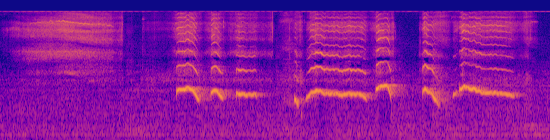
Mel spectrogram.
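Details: Pet Chihuahua Dexter "singing" in a run of short, whistly whining notes, some rising and some dipping, strung together with brief breaths between them over the last five seconds.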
